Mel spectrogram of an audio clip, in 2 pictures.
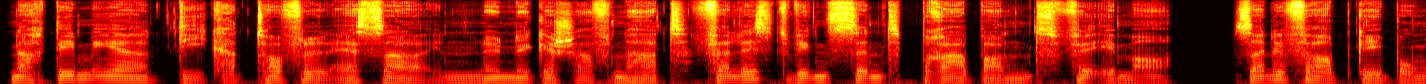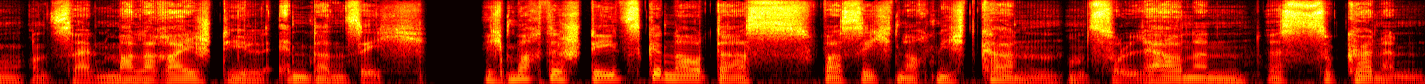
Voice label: Audioguide, german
